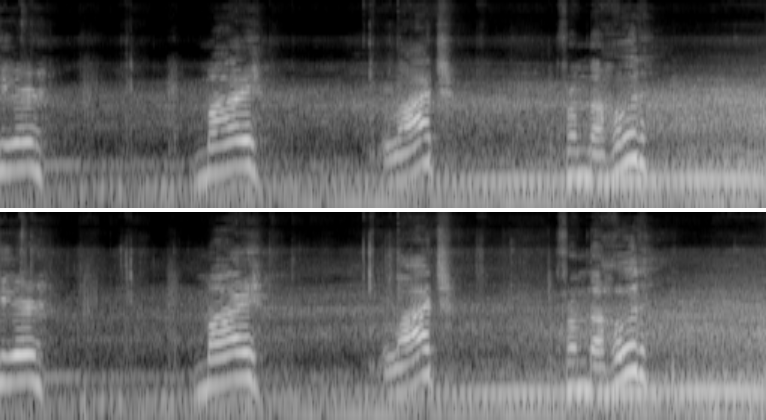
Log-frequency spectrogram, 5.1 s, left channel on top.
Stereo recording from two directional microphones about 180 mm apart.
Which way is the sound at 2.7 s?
40° right (ahead or behind).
